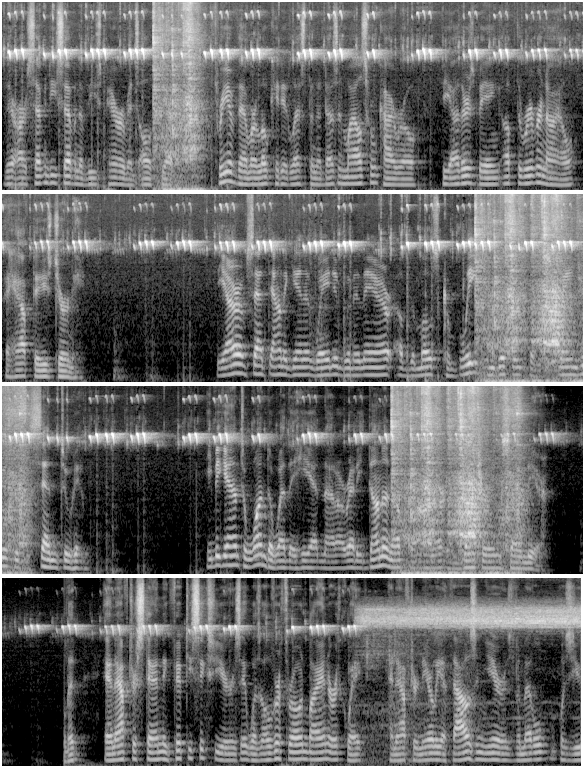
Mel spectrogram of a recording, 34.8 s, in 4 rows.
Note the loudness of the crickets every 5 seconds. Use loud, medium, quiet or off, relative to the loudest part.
loud, loud, loud, loud, medium, quiet, quiet.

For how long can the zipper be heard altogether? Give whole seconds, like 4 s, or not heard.
5 s.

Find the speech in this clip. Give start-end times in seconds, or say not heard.
0.0-10.0, 11.9-18.8, 20.5-25.6, 27.1-34.7.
